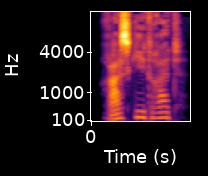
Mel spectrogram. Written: raskidræt

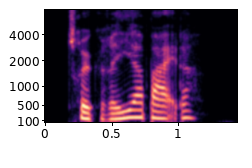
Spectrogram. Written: trykkeriarbejder

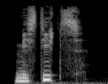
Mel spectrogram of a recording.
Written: mestiz

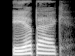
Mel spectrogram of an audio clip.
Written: airbag

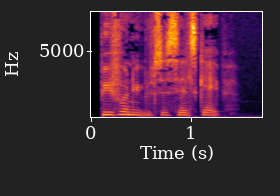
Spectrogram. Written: byfornyelsesselskab

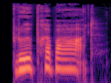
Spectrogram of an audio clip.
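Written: blodpræparat

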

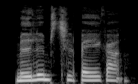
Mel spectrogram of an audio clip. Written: medlemstilbagegang

